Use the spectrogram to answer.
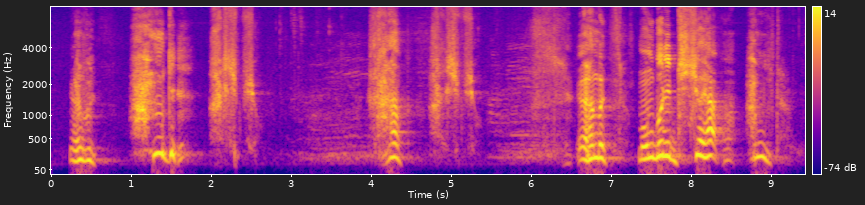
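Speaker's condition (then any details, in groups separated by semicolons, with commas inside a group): Cerebral palsy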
